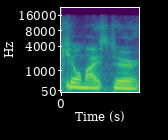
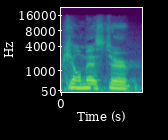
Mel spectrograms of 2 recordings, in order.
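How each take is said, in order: First: The middle syllable sounds like 'mice-ter'. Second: The middle syllable sounds like 'miss-ter'. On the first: The speaker calls it wrong. "I always say, but I say Meister" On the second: The speaker calls it right. "It's Mister"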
